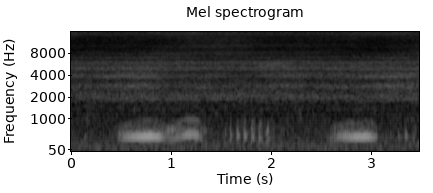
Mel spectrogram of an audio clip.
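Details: During decoy trapping, a small but fierce wild pigeon gives a low coo that dips and rises at its end, then a train of quick soft pulses, then another plain coo.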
